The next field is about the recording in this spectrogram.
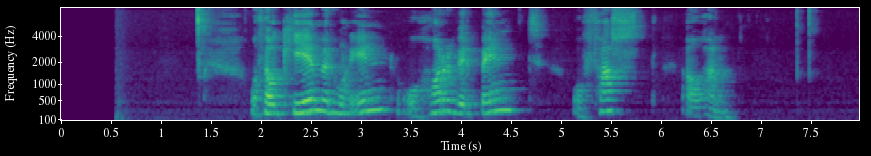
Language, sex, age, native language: Icelandic, female, 70-79, Icelandic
